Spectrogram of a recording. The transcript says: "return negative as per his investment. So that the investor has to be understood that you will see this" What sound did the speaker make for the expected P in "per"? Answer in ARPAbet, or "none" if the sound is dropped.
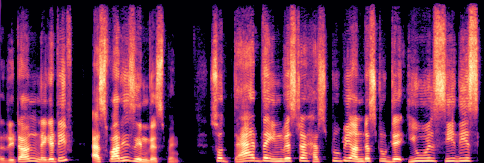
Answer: F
